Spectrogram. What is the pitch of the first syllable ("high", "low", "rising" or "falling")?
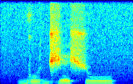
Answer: high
